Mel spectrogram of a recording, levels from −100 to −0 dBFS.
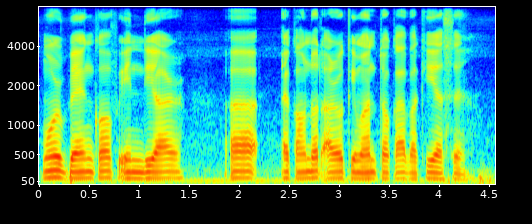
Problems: none marked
